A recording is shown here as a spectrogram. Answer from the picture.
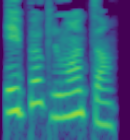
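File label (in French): "époque lointain", French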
